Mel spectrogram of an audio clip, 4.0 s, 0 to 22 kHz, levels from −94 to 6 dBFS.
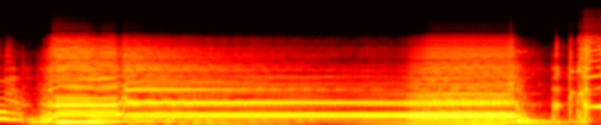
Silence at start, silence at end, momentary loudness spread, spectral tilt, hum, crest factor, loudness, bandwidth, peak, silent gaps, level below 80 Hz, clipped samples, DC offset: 0 s; 0 s; 6 LU; -7 dB/octave; none; 12 dB; -15 LUFS; 7.2 kHz; -2 dBFS; none; -30 dBFS; under 0.1%; under 0.1%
